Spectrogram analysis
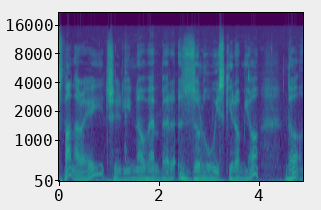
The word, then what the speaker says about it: Whangarei: który ma korzenie maoryskie okazało się że prawidłowa wymowa to fanaryj i takiej będę się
